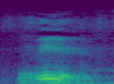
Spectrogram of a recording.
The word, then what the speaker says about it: read: तो रीड, और रीड का थर्ड फॉर्म हो जाएगा, इसको बोलेंगे रेड। स्पेलिंग सेम रहेगा। मैंने क्या Read, पढ़ी है, read, what have I रेड।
